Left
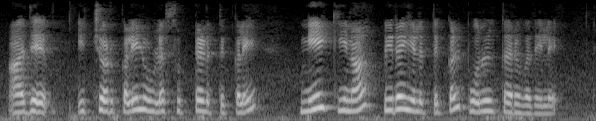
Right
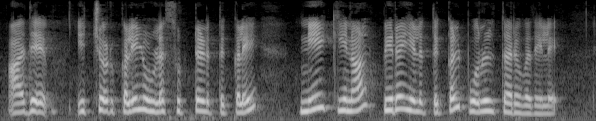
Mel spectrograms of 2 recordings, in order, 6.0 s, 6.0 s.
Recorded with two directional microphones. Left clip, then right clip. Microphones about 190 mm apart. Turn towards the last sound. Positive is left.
turn(degrees=-45)  # may be behind; listen again after turning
